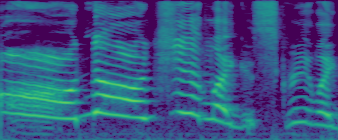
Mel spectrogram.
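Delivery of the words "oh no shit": mock startled outcry, high and yelled. Retelling how the theater audience reacted to the movie: imitating audience yelling. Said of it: "yelling, screaming".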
